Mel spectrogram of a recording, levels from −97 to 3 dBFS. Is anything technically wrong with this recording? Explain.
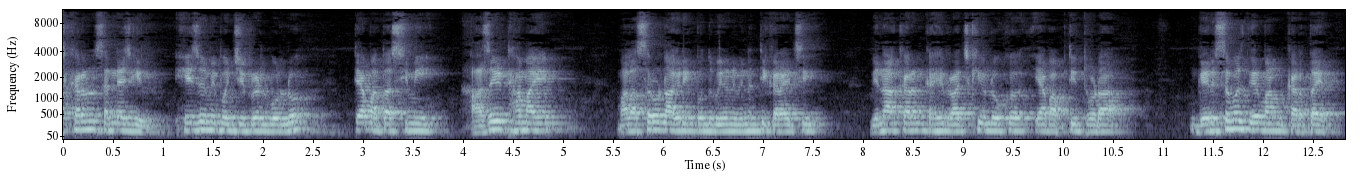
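No, nothing technically wrong can be heard; the signal stays intact and stable throughout, with no audible faults.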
